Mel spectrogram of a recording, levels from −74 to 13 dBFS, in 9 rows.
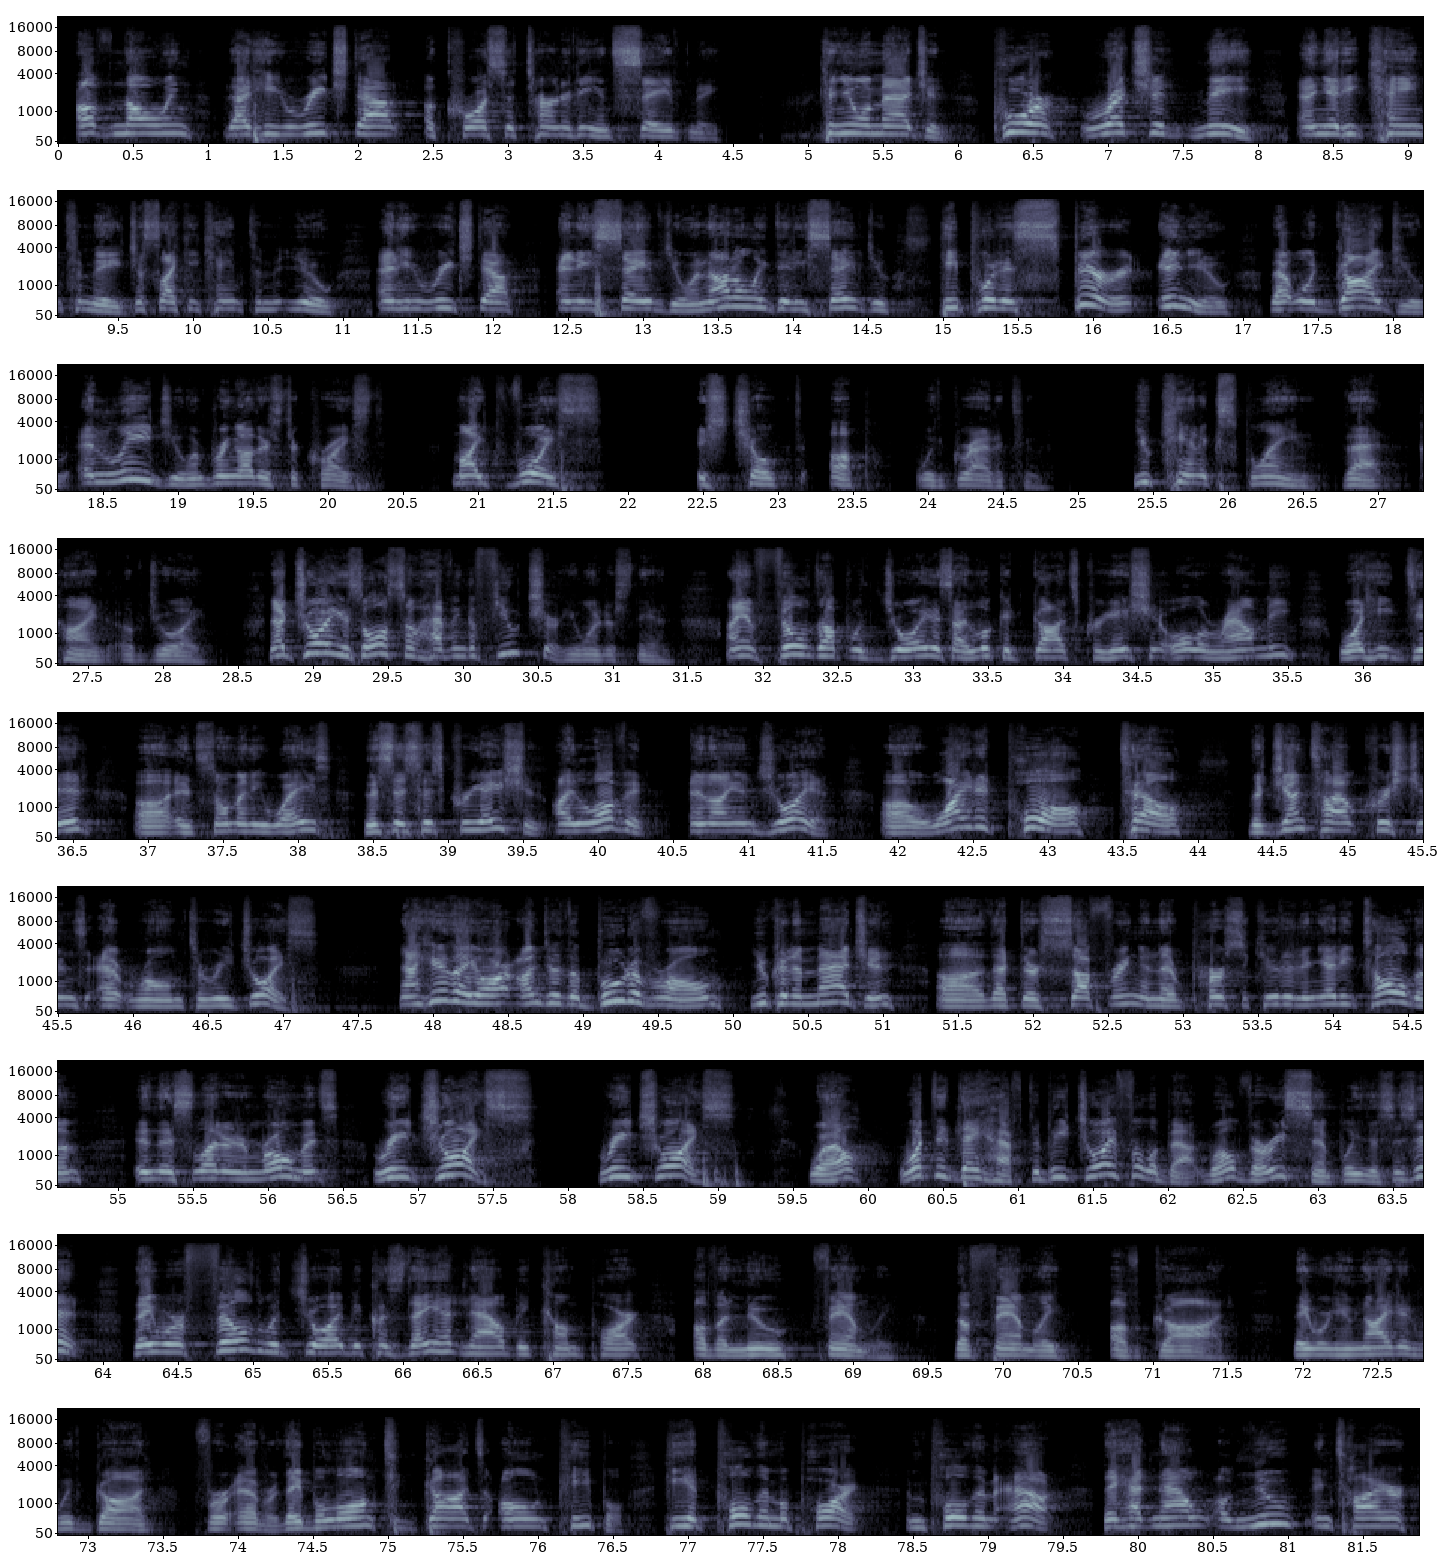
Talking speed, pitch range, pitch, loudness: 165 wpm, 160-220 Hz, 195 Hz, -27 LUFS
